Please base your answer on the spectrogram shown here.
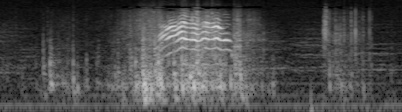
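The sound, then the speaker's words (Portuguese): A cat shut inside a box lets out one long, wavering meow, loud and drawn out, then a brief fainter sound near the end; no one speaks. “Essa caixa aqui tá miando.”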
